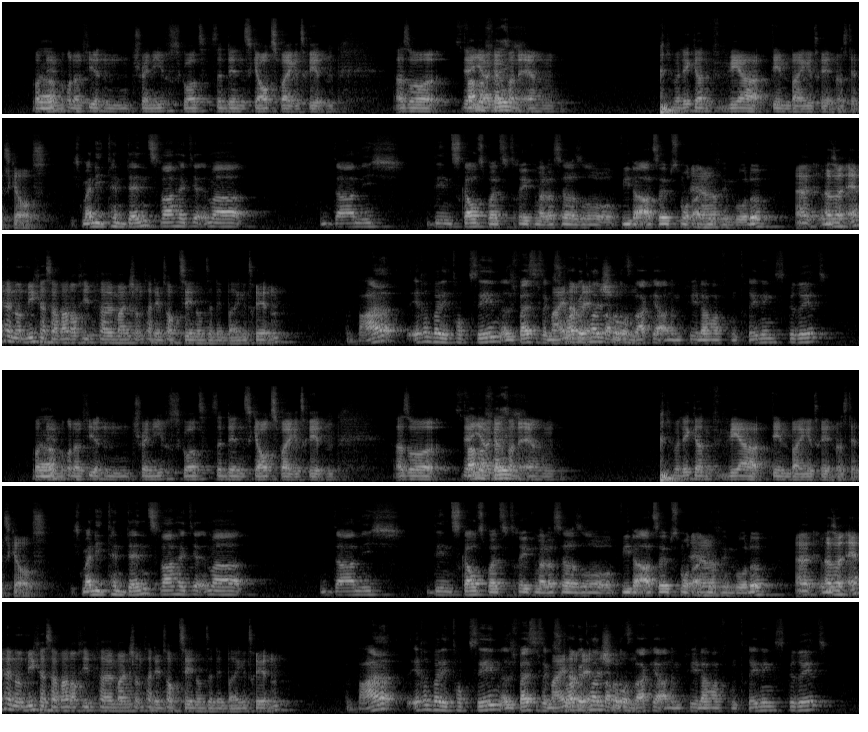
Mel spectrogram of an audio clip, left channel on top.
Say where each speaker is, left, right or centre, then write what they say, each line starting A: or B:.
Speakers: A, on the right (about 75°); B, on the right (about 65°).
A: von
B: Ja.
A: dem 104. Trainee Squad sind den Scouts beigetreten? Also
B: Es
A: der
B: waren
A: Jahrgang
B: wahrscheinlich,
A: von Ehren. Ich überlege gerade, wer dem beigetreten ist, den Scouts.
B: ich meine, die Tendenz war halt ja immer, da nicht den Scouts beizutreten, weil das ja so wie eine Art Selbstmord
A: Ja.
B: angesehen wurde.
A: Äh,
B: Ähm,
A: Also Ehren und Mikasa waren auf jeden Fall, meine ich, unter den Top 10 und sind dem beigetreten.
B: war Ehren bei den Top zehn? Also ich weiß,
A: Ich
B: dass
A: meine
B: er gestruggelt
A: am Ende
B: hat,
A: schon.
B: aber das lag ja an einem fehlerhaften Trainingsgerät.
